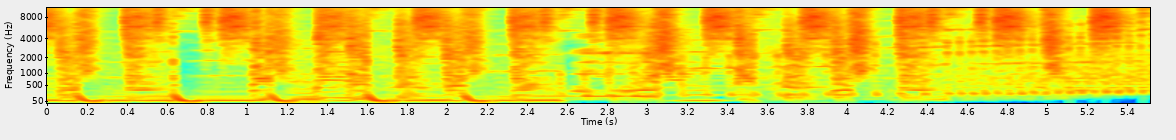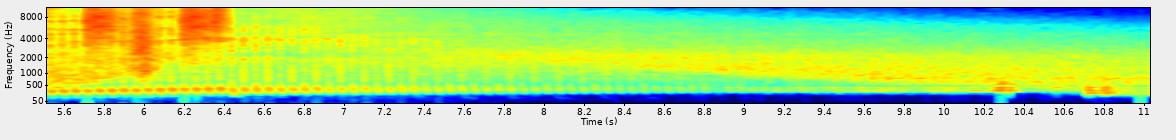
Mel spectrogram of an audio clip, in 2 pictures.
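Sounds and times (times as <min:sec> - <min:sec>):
electronic music: 0:00.0 - 0:11.0.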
